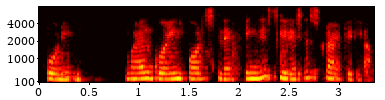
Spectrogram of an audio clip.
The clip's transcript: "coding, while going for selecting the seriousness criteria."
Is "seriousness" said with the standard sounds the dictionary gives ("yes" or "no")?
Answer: no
